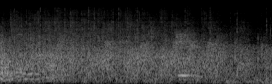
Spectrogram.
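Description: Audience clapping at a political speech, a dense, steady burst of applause from a crowd that carries through the short stretch and eases slightly at the end.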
